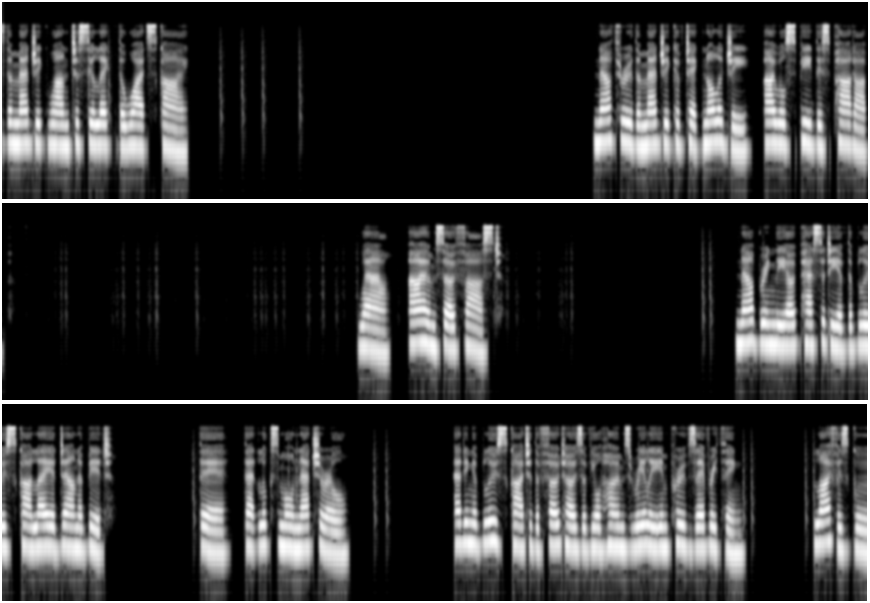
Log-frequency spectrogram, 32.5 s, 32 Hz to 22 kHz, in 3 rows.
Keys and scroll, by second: 0.7 b, 16.9 x.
